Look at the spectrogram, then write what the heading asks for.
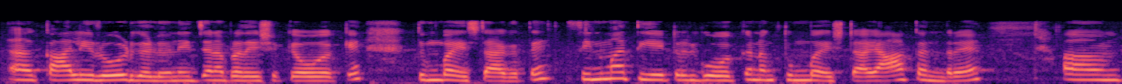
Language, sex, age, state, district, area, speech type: Kannada, female, 18-30, Karnataka, Davanagere, rural, spontaneous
